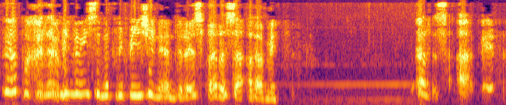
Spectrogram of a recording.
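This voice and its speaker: A woman's voice: high-pitched, animated, measured pace, vocal fry, a little hiss or hum, exaggerated voice. An actress playing a middle-aged, grieving widow and devoted mother in a radio drama, speaking in an emotional, wistful, heartfelt way. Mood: grieving, regretful. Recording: muffled radio drama with music underneath.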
